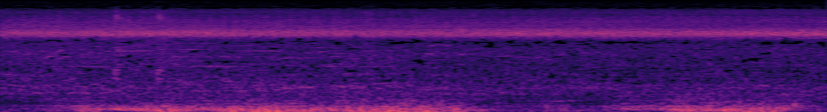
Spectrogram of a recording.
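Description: Outdoor ambience with a steady high-pitched drone and a low rumble that swells twice, with no voices heard.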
